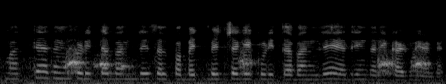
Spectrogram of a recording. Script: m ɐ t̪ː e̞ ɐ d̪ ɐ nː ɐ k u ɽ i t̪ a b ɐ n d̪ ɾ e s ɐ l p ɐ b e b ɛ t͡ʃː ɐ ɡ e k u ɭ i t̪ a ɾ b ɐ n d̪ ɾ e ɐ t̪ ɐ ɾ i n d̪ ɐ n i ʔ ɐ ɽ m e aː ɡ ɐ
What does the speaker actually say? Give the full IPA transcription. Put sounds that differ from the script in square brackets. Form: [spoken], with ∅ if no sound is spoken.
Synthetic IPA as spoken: m ɐ t̪ː e̞ ɐ d̪ ɐ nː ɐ k u ɽ i t̪ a b ɐ n d̪ ɾ e s ɐ l p ɐ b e b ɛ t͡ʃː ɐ ɡ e k u [ɽ] i t̪ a [∅] b ɐ n d̪ ɾ e ɐ [d̪] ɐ ɾ i n d̪ ɐ n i [k] ɐ ɽ m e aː ɡ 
